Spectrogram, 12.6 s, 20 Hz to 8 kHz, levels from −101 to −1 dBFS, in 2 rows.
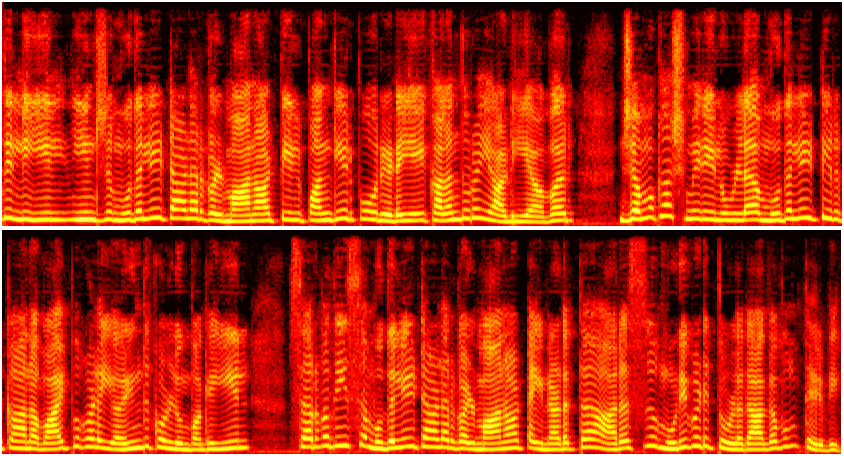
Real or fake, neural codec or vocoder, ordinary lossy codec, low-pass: fake; codec, 16 kHz, 4 kbps, FunCodec, trained on LibriTTS, 50 frames a second; none; none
